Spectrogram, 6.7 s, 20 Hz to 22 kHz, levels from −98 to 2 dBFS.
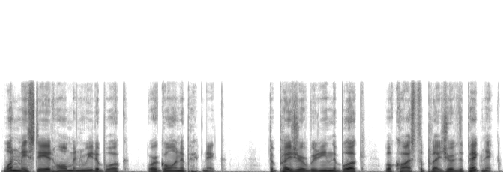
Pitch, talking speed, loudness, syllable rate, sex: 105 Hz, 240 wpm, -20 LUFS, 6.2 syllables/s, male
